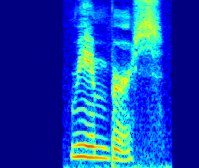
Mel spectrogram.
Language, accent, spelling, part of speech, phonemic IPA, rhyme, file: English, US, reimburse, verb, /ˌɹiːɪmˈbɜː(ɹ)s/, -ɜː(ɹ)s, En-us-reimburse.ogg
- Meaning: 1. To compensate (someone) with payment; especially, to repay money spent on someone's behalf 2. To recoup (funds spent)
